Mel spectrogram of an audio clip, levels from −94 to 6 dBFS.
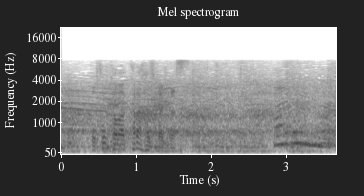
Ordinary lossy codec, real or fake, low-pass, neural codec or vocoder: none; real; none; none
